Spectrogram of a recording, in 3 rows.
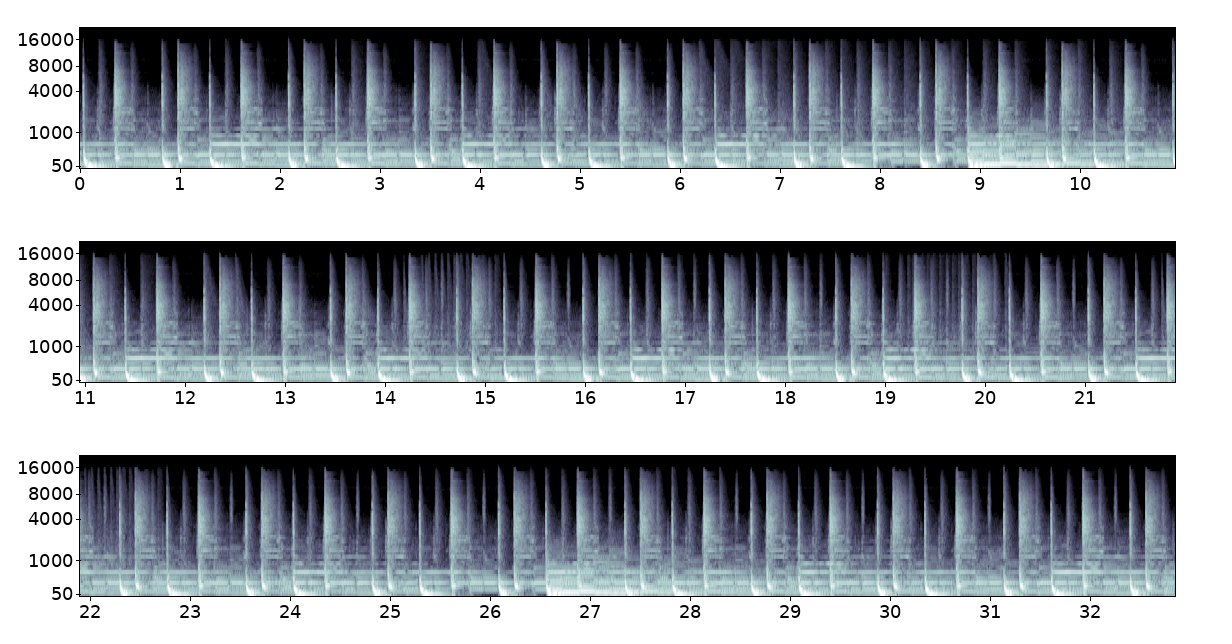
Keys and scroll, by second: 12.8 s, 23.2-24.1 typing, 26.1 ctrl+z, 28.4 1, 28.8 Return, 32.7 1.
